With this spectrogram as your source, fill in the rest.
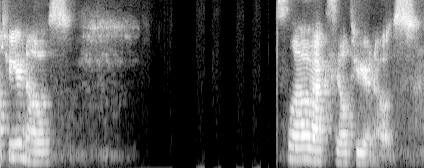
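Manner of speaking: measured breathing cues with long pauses; spacious meditation-guide delivery; guided meditation. Acted. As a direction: guide each breath in and out, unhurried. Leads slow breathing.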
